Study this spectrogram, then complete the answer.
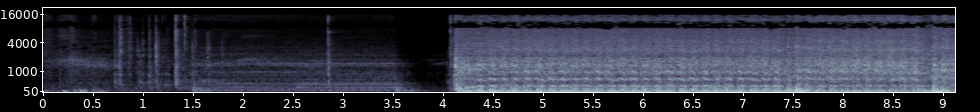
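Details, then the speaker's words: BMW E30 M3 with swapped S54 engine, starting fluid sprayed into the throttle body; a few seconds of quiet clicking, then it catches and roars loud running rough on the spray; DME gives spark but no fuel delivery and no throttle response. "happens all right so it did it fired up it fired up but that's it um I was pushing the pedal oh turn this off I was pushing the pedal and nothing was happening so even though the DME is has spark and I'm not getting fuel"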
